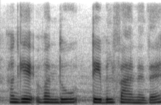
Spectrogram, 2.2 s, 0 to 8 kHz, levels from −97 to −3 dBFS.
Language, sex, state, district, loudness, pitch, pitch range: Kannada, female, Karnataka, Bangalore, -14 LUFS, 225 Hz, 215-235 Hz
